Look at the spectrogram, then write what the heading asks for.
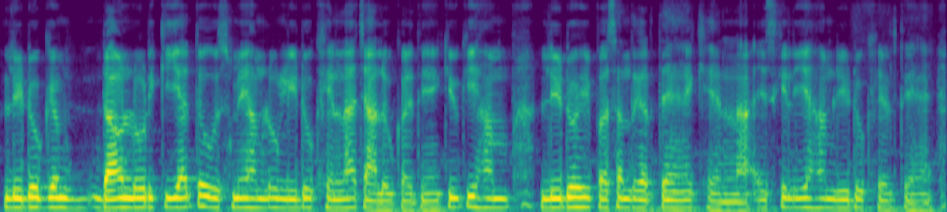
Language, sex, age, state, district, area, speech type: Hindi, male, 18-30, Uttar Pradesh, Jaunpur, rural, spontaneous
